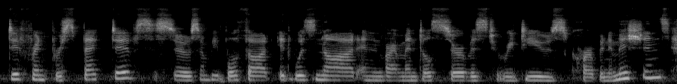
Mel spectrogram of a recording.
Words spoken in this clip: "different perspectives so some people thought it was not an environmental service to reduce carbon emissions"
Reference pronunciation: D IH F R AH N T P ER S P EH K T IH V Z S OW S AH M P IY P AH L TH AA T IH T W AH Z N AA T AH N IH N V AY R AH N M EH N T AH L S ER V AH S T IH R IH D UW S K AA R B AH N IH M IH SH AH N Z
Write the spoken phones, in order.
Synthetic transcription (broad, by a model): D IH F R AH N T P ER S P EH K T IH V Z S OW S AH M P IY P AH L TH AA T IH T W AH Z N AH T AH N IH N V AY R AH N M EH N T L S ER V AH S T IH R IH D UW S K AA R B AH N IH M IH SH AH N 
